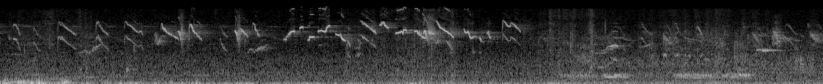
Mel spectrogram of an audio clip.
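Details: Yellow white-eyes feeding on an apple, calling continually to keep in touch: rapid bursts of thin, high, slurred chirps from several birds, busiest in the middle, then sparser notes over a low background hum.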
